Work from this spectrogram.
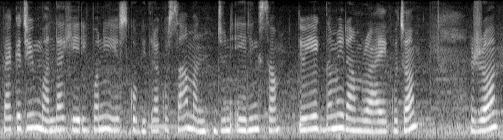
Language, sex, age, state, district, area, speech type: Nepali, female, 18-30, West Bengal, Darjeeling, rural, spontaneous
